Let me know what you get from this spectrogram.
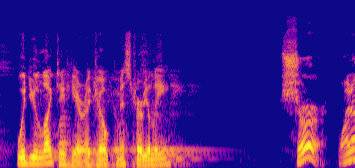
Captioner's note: none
